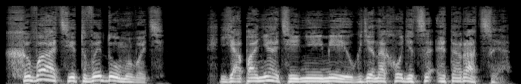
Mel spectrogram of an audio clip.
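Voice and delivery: loud, high furious denial. A narrator's reading. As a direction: lash out in fury. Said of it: "Аника в ярости вскочила".

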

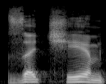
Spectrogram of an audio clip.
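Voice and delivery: usual speaking voice

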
